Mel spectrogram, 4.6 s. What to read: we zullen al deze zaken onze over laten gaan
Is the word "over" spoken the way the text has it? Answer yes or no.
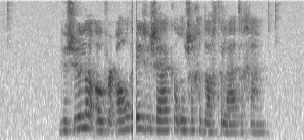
no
